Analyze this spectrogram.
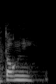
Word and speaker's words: Tongi: My name is I am Tongi and I'm from Kahuku, Hawaii. Tongi. Tongi. Tongi. You pronounce a T's like a D in the Tongi culture.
